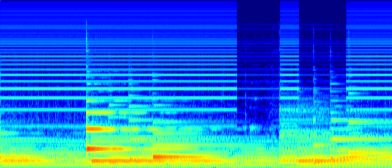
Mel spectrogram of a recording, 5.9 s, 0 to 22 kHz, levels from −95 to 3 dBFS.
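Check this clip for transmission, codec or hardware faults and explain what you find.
One hardware fault runs through the whole clip: computer activity noise. Load swings in the processor, graphics card or mouse disturb the ground the audio circuit shares, adding a buzzing, chirping pulse train near 500 Hz, roughly 25 dB below the sound, that tracks the computer's activity rather than the audio.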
